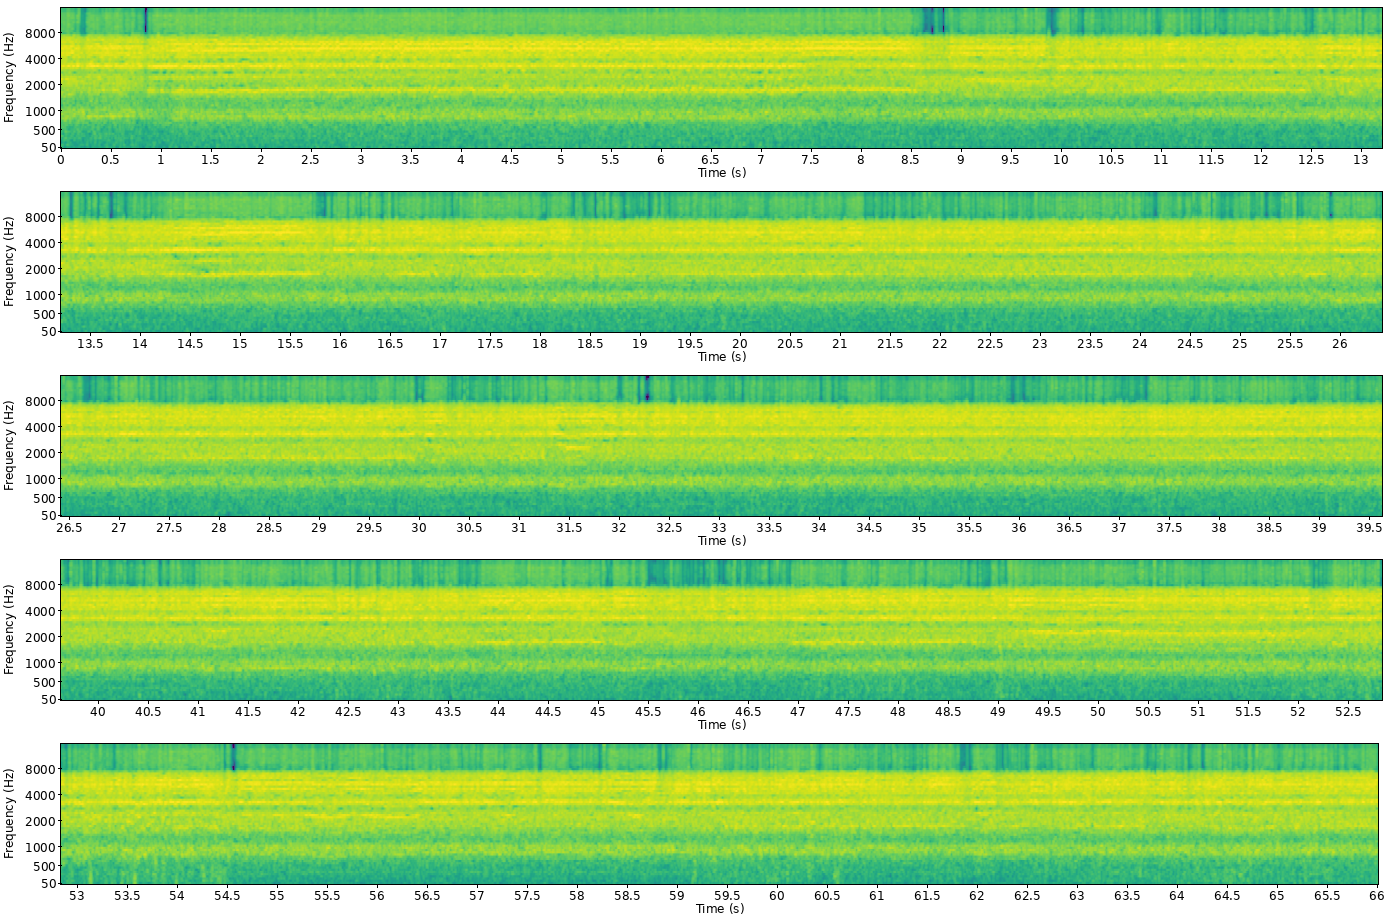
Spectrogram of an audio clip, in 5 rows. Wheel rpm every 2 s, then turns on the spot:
220, 210, 210, 210, 220, 230, 220, 230, 230, 230, 230, 230, 230, 230, 230, 230, 230, 230, 230, 230, 230, 230, 230, 230, 220, 210, 210, 220, 220, 230, 230, 230, 220.
none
